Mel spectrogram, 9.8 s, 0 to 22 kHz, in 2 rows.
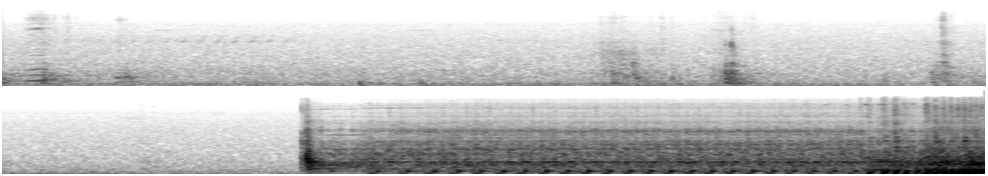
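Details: About 20-year-old Craftsman riding mower with Briggs opposed-twin engine, after drive belt replacement and starter check: a few quiet seconds, then it fires straight away and settles into an even, steady run that picks up slightly; runs healthy.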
